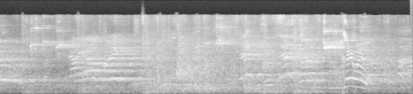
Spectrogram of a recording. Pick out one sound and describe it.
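A basketball thumps on a wooden floor.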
